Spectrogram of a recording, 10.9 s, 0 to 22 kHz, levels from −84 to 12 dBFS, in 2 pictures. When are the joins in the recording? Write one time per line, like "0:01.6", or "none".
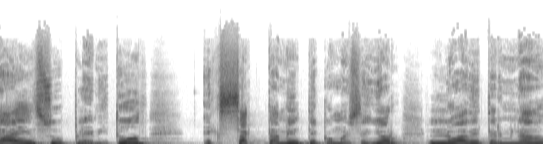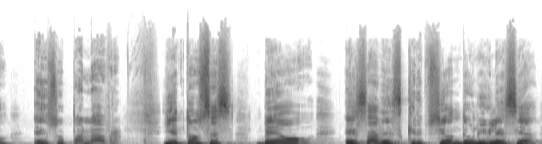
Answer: none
